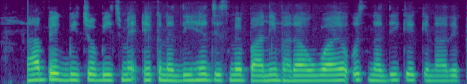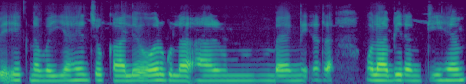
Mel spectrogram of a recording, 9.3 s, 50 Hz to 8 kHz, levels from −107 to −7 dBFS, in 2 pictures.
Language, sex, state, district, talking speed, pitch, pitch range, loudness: Hindi, female, Uttar Pradesh, Deoria, 200 wpm, 195 Hz, 185-200 Hz, -35 LUFS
